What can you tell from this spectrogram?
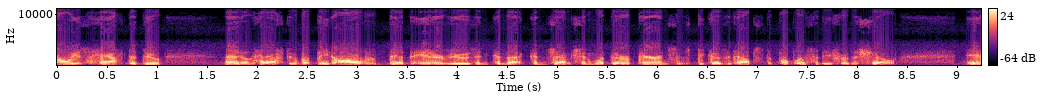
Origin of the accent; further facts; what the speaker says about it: Chicago, Illinois, United States; well, I'm from Chicago, and I'd love to come and talk to you about your radio career.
